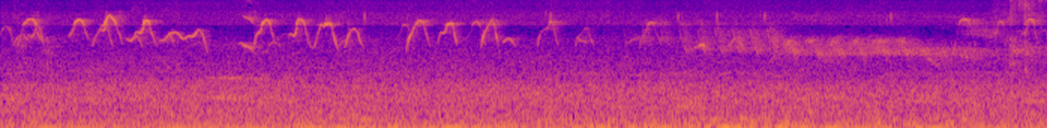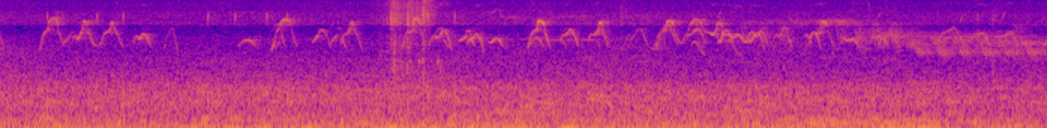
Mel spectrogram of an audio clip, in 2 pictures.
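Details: Ducklings from a duck family give rapid, high, thin peeps. Many short notes overlap in continuous bursts throughout, over a low, steady background hum.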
